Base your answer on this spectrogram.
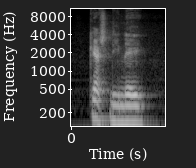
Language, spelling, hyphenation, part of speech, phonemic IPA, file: Dutch, kerstdiner, kerst‧di‧ner, noun, /ˈkɛrst.diˌneː/, Nl-kerstdiner.ogg
- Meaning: Christmas dinner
